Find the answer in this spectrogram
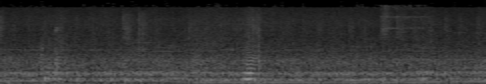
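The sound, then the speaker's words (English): Bees buzzing around a beehive, a dense steady drone of many wings with overlapping tones and a brief louder buzz as one passes close. “and then you go in there and deal with the bees, and then they're a lot more calm. They stay docile. I'm always looking for the queen”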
